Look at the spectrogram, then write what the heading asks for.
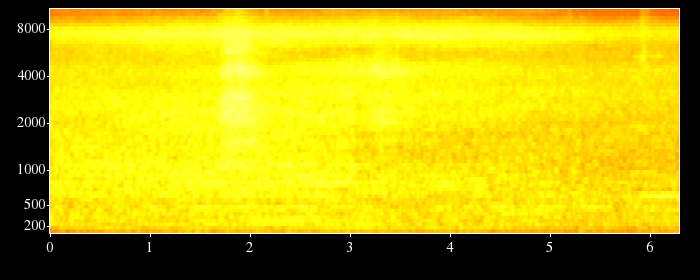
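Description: A Seibu 2000 series electric train pulling into the platform, with steady running noise from its wheels on the rails. The noise swells briefly louder and brighter about two seconds in.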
